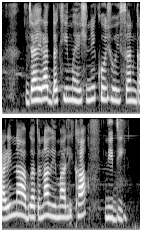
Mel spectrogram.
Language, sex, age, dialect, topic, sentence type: Marathi, male, 18-24, Northern Konkan, banking, statement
